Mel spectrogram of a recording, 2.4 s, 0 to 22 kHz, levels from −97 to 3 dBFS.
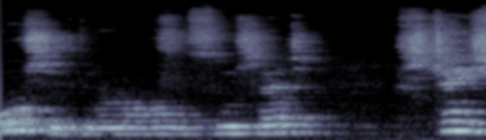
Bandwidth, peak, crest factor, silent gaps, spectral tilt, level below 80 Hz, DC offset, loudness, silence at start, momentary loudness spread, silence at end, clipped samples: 17.5 kHz; -16 dBFS; 16 dB; none; -2.5 dB/octave; -82 dBFS; under 0.1%; -33 LUFS; 0 s; 8 LU; 0 s; under 0.1%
